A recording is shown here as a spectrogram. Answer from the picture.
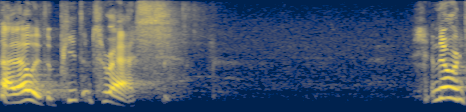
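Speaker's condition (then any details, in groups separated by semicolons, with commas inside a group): Cerebral palsy; congenital nearly imperceptible cerebral palsy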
